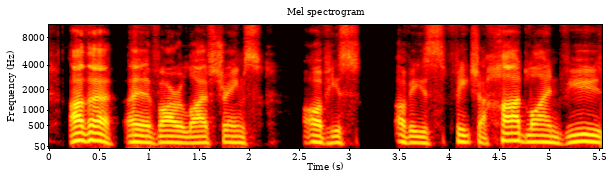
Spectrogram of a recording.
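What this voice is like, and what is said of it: Usual voice. Nothing is said of it.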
